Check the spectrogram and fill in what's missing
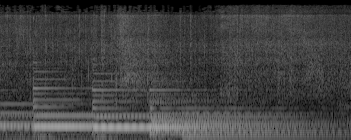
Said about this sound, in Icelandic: Rauðglóandi kól snarkandi gaseldur unaðs ilmur í loftinu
